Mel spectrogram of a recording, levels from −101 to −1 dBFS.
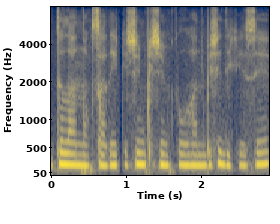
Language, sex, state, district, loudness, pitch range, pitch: Nagamese, female, Nagaland, Kohima, -14 LUFS, 190-205 Hz, 195 Hz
